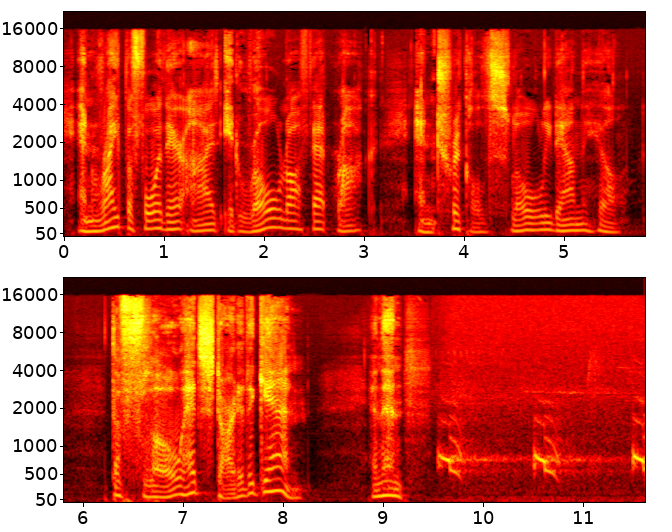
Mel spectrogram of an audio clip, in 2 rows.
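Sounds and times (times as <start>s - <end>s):
hiss: 0.0s - 11.6s
speech: 0.2s - 5.6s, 6.3s - 8.3s, 8.9s - 9.5s
rain crow calling: 9.5s - 11.6s.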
